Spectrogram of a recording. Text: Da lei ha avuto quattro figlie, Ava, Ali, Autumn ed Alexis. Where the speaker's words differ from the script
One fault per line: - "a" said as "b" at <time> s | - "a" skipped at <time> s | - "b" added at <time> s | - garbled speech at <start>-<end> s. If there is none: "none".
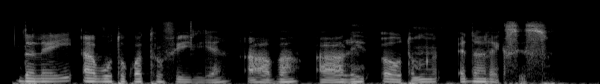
none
